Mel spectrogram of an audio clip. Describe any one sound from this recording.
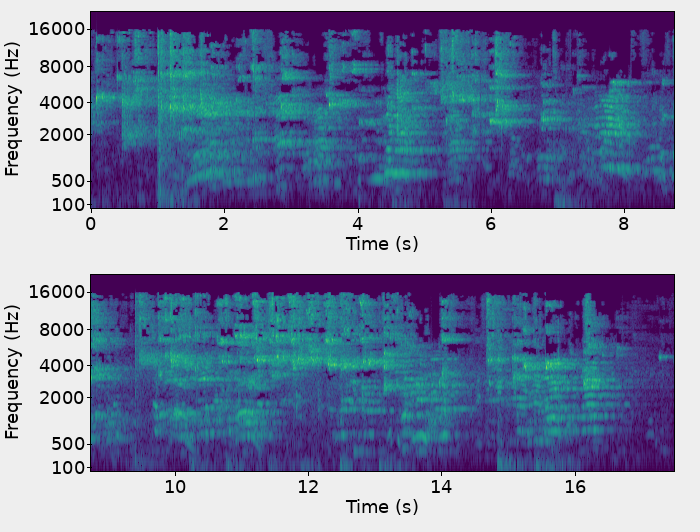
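Sneakers squeak sharply on a wooden court floor.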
